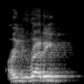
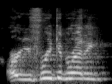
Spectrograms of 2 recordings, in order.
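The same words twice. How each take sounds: First: Said in the usual way. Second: Hype-up shout. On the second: Real, not acted. Coach pumps up his viewers, hyped and punchy. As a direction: punch freaking, higher and louder.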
